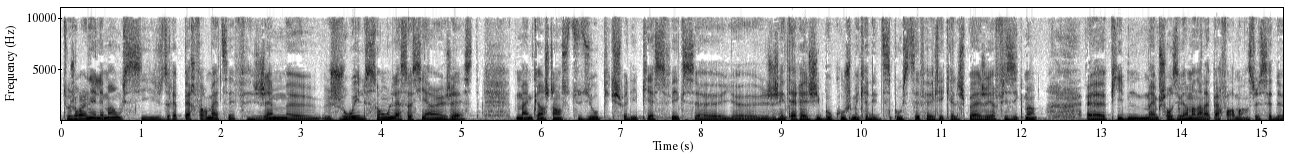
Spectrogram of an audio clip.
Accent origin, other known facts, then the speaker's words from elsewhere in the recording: Quebec, Canada; Moi, je viens de la Côte-Nord. Il n'y avait pas beaucoup d'exemples d'artistes sonores autour de moi quand j'étais jeune, dans les années 80, sur la Côte-Nord.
